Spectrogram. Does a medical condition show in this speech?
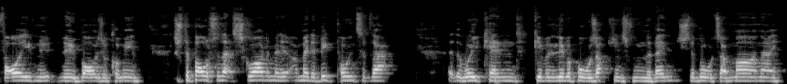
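No.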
